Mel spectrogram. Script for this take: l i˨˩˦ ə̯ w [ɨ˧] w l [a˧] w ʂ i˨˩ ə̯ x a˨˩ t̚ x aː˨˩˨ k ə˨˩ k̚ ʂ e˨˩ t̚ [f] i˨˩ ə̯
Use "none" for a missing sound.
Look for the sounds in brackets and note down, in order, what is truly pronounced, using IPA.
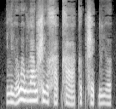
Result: ə˧, a˧, v

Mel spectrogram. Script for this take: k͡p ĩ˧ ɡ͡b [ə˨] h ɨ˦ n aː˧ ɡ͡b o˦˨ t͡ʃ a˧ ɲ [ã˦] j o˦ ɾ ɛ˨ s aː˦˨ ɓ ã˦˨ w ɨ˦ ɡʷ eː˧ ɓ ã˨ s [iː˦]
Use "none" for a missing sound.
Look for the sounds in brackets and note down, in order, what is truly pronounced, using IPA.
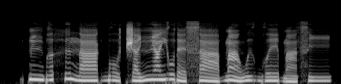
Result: ə˧, ã˦, iː˦

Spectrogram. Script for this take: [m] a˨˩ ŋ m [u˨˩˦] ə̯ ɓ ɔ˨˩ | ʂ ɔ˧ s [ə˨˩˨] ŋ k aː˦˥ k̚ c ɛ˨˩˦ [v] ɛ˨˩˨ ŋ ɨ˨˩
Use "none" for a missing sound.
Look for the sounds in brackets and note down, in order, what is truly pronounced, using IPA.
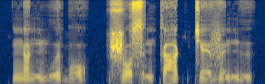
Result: ŋ, u˨˩˦, ə˨˩˦, v

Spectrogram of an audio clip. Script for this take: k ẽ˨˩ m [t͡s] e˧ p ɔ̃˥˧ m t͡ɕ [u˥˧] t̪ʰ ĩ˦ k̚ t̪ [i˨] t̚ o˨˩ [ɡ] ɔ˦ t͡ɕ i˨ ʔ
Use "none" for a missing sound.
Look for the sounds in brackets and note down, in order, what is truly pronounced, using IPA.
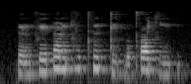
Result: t͡s, u˥˧, i˨, kʰ

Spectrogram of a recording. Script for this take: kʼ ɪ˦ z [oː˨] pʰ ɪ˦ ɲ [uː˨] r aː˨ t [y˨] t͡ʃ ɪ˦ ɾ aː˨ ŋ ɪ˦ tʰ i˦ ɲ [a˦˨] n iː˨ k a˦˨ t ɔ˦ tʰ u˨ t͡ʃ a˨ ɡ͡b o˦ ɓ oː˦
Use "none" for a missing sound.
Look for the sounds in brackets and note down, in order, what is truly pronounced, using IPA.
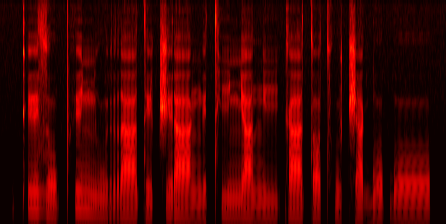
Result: o˨, uː˨, ɪ˨, a˦˨

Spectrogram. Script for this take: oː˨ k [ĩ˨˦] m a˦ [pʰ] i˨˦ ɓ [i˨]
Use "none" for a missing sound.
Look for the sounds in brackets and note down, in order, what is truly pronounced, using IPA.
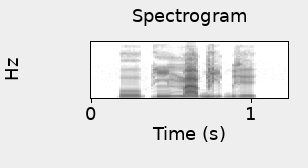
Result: ĩ˨˦, b, ɪ˨

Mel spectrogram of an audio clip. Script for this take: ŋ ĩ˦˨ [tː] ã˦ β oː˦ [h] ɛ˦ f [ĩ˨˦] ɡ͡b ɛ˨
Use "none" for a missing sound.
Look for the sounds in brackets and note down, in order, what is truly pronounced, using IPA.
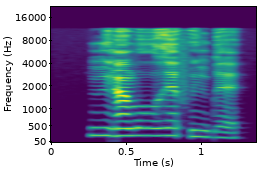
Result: ɾ, ɣ, ĩ˨˦

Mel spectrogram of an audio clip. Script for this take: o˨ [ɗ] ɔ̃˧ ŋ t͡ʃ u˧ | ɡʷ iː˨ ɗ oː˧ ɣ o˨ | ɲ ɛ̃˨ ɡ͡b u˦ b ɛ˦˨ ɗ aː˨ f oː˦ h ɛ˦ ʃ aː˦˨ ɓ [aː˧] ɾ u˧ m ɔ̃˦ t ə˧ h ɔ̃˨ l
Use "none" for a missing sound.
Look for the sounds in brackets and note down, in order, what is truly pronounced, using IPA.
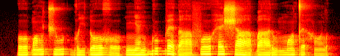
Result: ɓ, aː˧

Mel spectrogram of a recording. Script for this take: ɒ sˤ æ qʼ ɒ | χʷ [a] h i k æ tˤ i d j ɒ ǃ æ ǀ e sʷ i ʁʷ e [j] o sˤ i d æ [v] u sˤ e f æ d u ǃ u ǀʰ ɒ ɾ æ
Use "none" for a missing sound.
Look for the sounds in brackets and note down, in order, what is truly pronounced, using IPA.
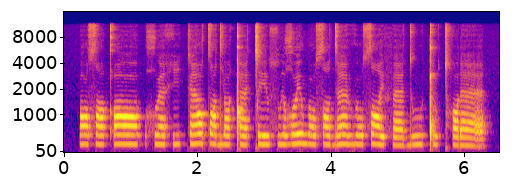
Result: æ, w, v

